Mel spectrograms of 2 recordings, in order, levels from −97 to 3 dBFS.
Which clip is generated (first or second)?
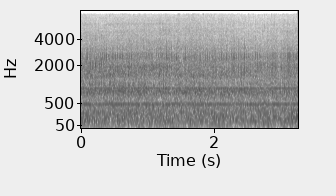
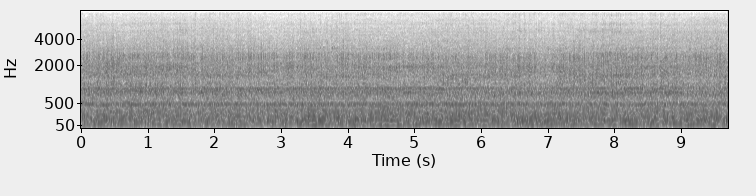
second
